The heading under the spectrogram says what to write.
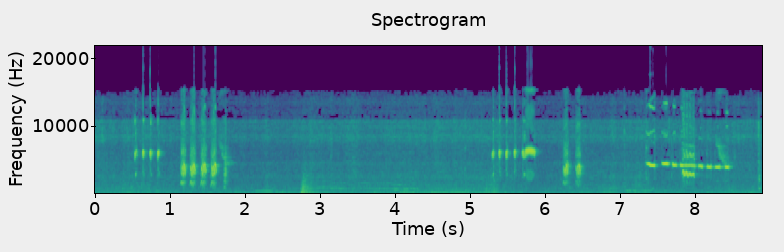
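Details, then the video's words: Brown-throated sunbird singing lively, clear phrases for use as a songbird lure: three bursts of quick high staccato chips, each under a second, ending in a long, thin descending whistle. "Pancingan burung kecil nembak,Jongkangan gacor -isian pedas birahi stabil"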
